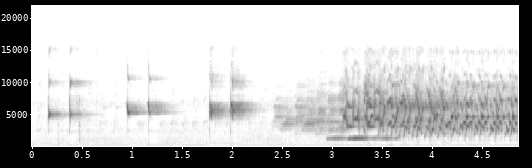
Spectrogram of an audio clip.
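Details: Lovebird on a lure recording to make birds sing: a few sharp high paired chirps, then a long dense chattering trill that starts partway through.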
